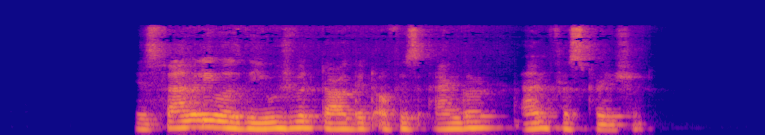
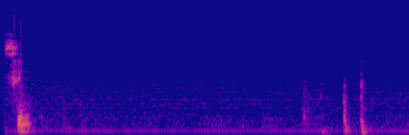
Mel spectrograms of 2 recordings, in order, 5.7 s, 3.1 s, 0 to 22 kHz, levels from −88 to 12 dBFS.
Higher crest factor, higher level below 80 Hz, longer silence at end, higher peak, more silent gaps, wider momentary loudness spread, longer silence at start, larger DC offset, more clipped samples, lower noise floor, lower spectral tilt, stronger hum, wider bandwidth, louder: second, 16 dB vs 26 dB; about the same, -60 dBFS vs -64 dBFS; first, 0.95 s vs 0.3 s; first, -2 dBFS vs -20 dBFS; neither; second, 12 LU vs 27 LU; first, 1 s vs 0.05 s; neither; neither; first, under -90 dBFS vs -70 dBFS; first, -6 dB/octave vs -3.5 dB/octave; neither; first, 11.5 kHz vs 8.8 kHz; first, -17 LUFS vs -43 LUFS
